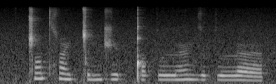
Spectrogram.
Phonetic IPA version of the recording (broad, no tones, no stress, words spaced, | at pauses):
ǁɐ̃tˤɬẽi̯ ǀʏnd͡ʒɪǃɔk lːœ̃nzʊk lːɐ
